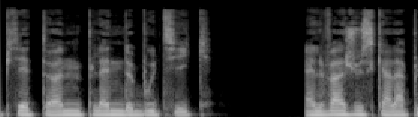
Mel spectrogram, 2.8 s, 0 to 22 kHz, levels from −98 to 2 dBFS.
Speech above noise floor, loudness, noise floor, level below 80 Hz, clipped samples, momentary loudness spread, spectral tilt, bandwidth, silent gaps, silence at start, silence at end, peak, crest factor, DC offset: over 61 dB; -29 LUFS; under -90 dBFS; -64 dBFS; under 0.1%; 10 LU; -5.5 dB/octave; 16 kHz; none; 0.05 s; 0 s; -16 dBFS; 14 dB; under 0.1%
